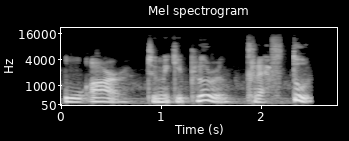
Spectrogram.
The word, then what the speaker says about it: kräftor: And kräfta, one crayfish, flera eller många kräftor. Many crayfish. Kräfta. Kräftor. Kräfta. Singular. Kräftor. Plural. So it's spelled K-R-A with the 2 dots on the top.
